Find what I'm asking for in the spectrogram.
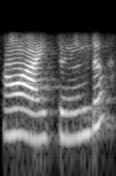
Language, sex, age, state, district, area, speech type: Kannada, female, 18-30, Karnataka, Chitradurga, rural, conversation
